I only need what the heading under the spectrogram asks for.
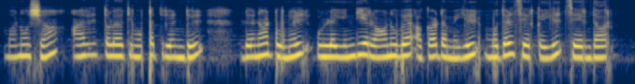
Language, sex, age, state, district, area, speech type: Tamil, female, 18-30, Tamil Nadu, Mayiladuthurai, rural, read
